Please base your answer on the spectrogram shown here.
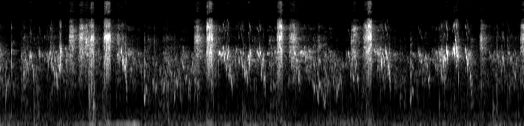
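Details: Birds chirping continuously in New York, a dense overlapping chorus of high, quick chirps and squawky notes packed closely together with no pauses, several birds calling at once.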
